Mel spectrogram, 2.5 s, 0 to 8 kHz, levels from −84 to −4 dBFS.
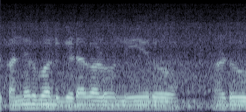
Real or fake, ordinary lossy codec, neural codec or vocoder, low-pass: real; none; none; 7.2 kHz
